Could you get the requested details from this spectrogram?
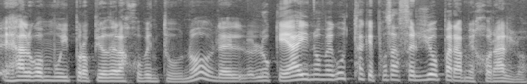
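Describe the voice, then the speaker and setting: A man speaks at a fairly quick pace with lively intonation, recorded with a dry, close sound with no echo. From Andalusia, Seville area. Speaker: storyteller. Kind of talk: interview.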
